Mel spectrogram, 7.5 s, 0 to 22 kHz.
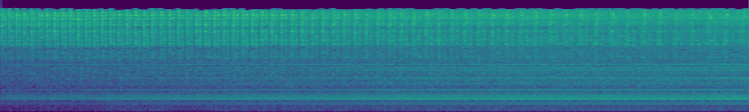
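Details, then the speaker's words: Stuart No 4 steam engine machined from cast iron castings, running in on compressed air at about 30 PSI, cast iron rings, counterweights fitted: quick even puffing beat three or four per second over air hiss, no bouncing; normal smooth running. "And as you can see, the engine's not even though it's running at quite a handsome speed, it's not dancing around or bouncing around at all."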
